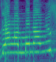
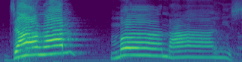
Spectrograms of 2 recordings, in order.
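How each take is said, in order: First: Said in the usual way. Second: Very slow, drawn-out comfort; tender comfort. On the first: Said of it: "Kenapa Tuhan Yesus berkata". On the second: Acted. Jesus comforts the widow. (lembut dan sangat pelan menghibur)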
